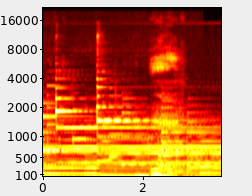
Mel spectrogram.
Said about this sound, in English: Doorbell! Just check the CCTV.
